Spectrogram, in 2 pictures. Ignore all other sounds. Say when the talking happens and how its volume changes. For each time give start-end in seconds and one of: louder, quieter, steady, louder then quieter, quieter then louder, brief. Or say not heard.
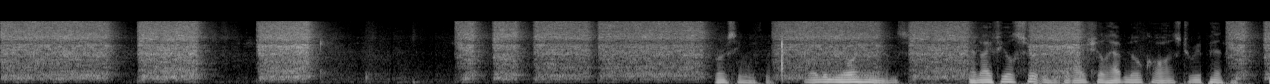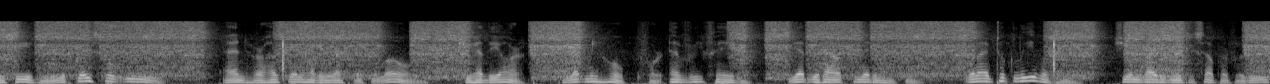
7.2-25.3 steady.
